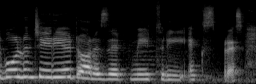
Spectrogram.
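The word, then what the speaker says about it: Maitree: कराया था मैंने कि मैत्री को you have to like pronounce it इन अ बंगाली अ वे ठीक है क्योंकि मेर को तो नहीं आता है वैसे बट यू can like it's मोथी ऐसे करके कुछ नाम है ठीक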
